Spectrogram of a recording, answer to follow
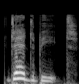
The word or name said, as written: dead beat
